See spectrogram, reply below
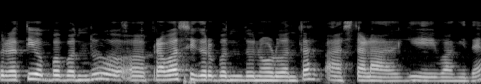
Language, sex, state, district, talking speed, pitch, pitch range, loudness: Kannada, female, Karnataka, Shimoga, 110 wpm, 195 Hz, 185-215 Hz, -16 LUFS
